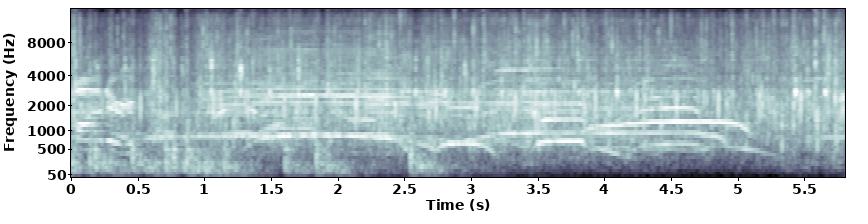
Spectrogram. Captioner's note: crowd cheering and applauding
